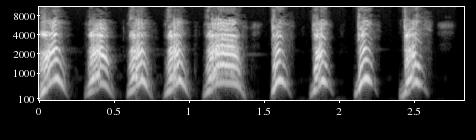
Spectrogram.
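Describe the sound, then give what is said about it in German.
A person imitates an aggressive dog, letting out nine loud, harsh barks in quick, fairly steady succession, one slightly longer growling bark in the middle, with no other talk. “Ich zum Beispiel kann sehr gut bellen. Ich gebe mal kurze Kostprobe.”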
